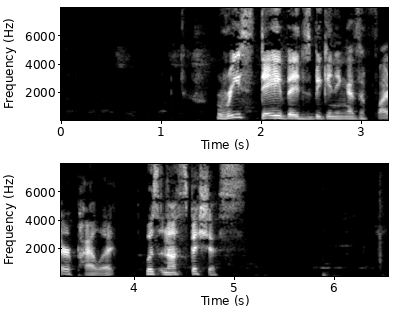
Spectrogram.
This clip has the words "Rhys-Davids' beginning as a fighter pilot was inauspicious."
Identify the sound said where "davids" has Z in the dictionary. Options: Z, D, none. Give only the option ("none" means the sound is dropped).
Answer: Z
